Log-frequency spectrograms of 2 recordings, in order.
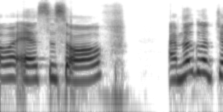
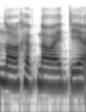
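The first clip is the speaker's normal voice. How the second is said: usual speaking voice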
